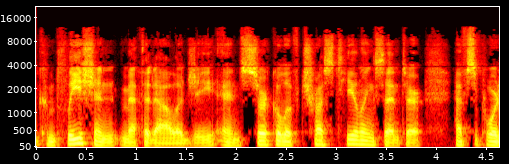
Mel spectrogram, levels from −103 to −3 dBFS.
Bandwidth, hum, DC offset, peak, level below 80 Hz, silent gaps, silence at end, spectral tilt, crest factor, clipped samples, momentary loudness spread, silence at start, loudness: 12.5 kHz; none; under 0.1%; -2 dBFS; -44 dBFS; none; 0 s; -4.5 dB/octave; 18 dB; under 0.1%; 8 LU; 0 s; -21 LUFS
